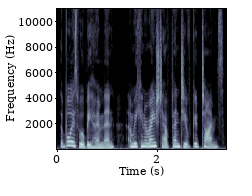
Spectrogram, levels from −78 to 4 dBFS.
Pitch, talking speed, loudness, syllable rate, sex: 220 Hz, 285 wpm, -15 LUFS, 6.7 syllables/s, female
